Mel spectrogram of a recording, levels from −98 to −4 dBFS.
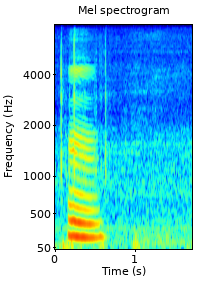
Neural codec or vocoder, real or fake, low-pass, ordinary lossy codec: none; real; none; none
